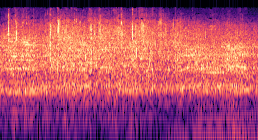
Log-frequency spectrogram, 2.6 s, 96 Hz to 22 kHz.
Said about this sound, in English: I think we all should pay homage to this amazing stadium that we've had the privilege and pleasure of enjoying for 57 years. And I ask you for one more time to start the greatest cheer in baseball. Let's go, Oakland!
